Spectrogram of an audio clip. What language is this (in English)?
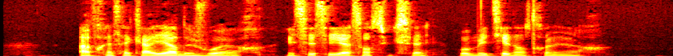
French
